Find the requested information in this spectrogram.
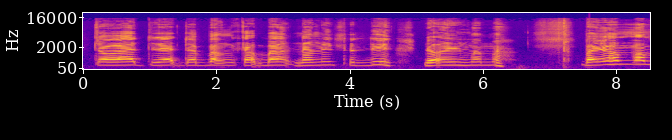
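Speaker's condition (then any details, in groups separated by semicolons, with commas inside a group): Cerebral palsy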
